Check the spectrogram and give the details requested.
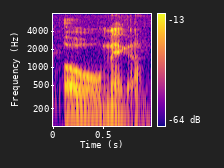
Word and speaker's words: Omega: Omega is au mega so it's the long the long o sound Omega and that's why I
